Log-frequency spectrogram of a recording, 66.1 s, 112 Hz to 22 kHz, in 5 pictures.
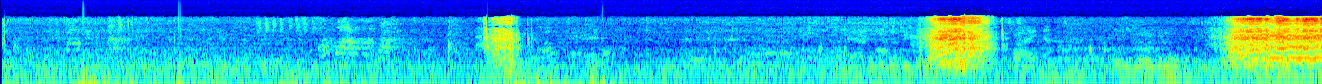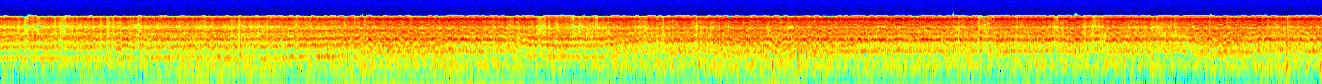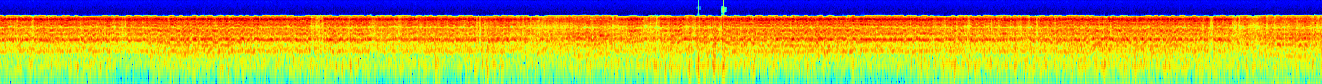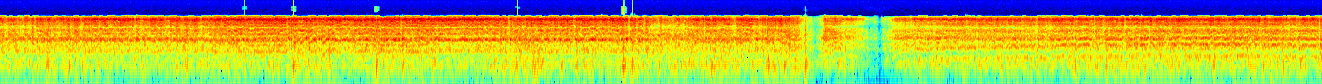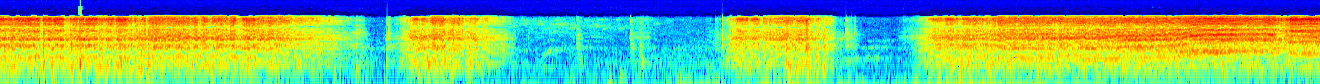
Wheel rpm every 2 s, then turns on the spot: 0, 0, 0, 0, 10, 10, 90, 150, 170, 200, 210, 230, 220, 220, 220, 230, 220, 210, 220, 210, 220, 210, 220, 200, 100, 160, 160, 140, 30, 0, 20, 110, 200.
none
